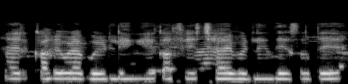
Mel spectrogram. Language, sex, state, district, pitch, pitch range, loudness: Hindi, female, Uttar Pradesh, Etah, 255 Hz, 255-260 Hz, -16 LUFS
